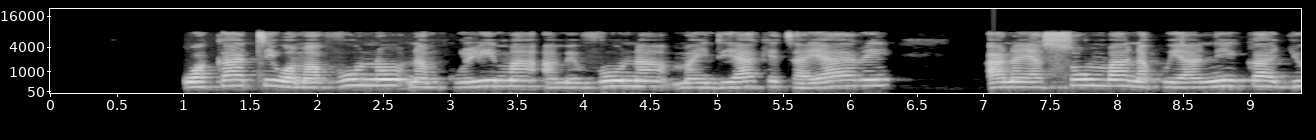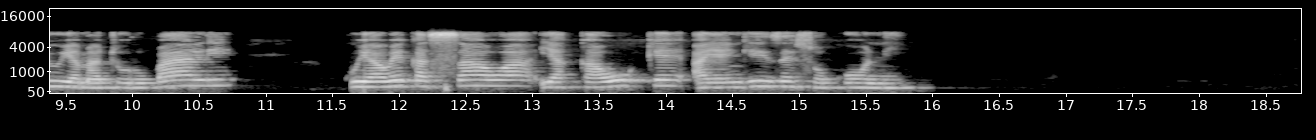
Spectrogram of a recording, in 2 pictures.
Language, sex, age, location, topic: Swahili, female, 25-35, Dar es Salaam, agriculture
